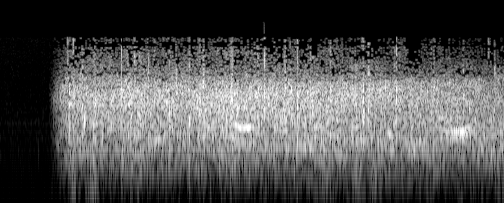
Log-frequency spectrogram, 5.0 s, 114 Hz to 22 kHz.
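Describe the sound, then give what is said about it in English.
A crowd of about 1,600 to 1,700 at an evening game at Springfield High School breaks into sustained applause after a brief silence, a dense, steady wash of clapping that stays loud and even, with a few faint voices mixed in. “Oh, we've got an excellent crowd on hand for this game at Springfield High School tonight.”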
